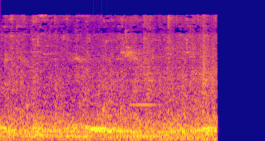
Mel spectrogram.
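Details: A short burst of deep, overlapping coos from Filo pigeons, ending abruptly after about two seconds.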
